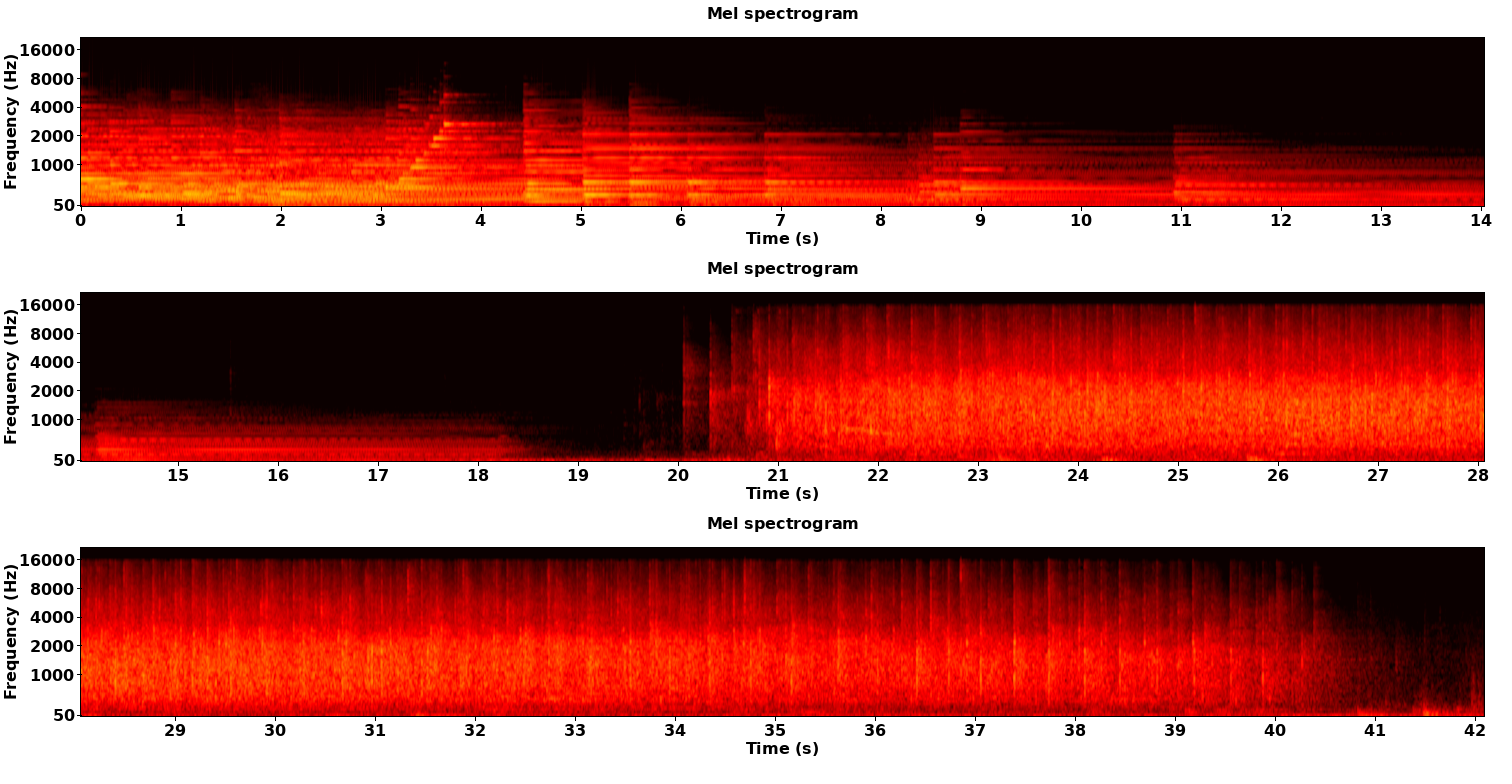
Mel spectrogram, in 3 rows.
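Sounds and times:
audience applauding: 0:20.1 - 0:40.8.

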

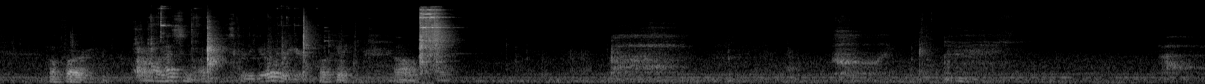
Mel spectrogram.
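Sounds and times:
person breathing: 0:06.1 - 0:07.6, 0:08.3 - 0:10.3.

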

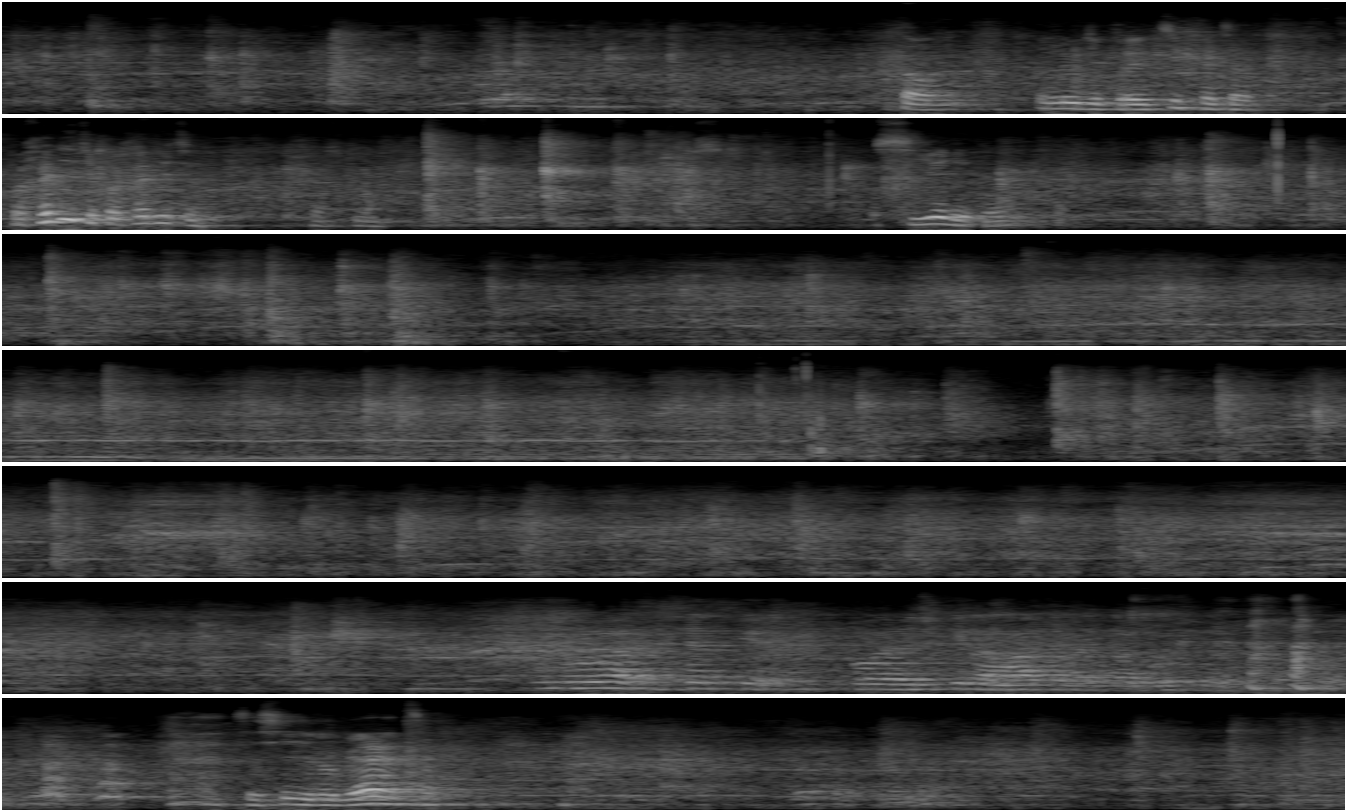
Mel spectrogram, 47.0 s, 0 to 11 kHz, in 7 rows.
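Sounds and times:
electric wheelchair motor whining: 0:00.0 - 0:47.0.

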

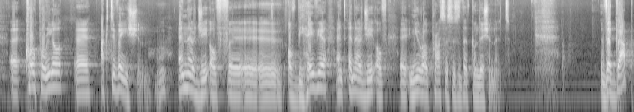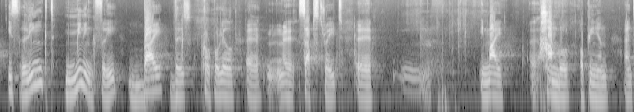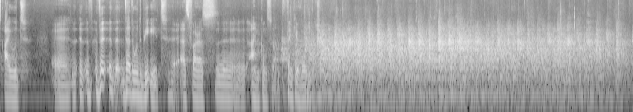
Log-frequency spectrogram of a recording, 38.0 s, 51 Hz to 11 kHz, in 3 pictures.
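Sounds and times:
audience applauding: 0:31.0 - 0:38.0.

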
